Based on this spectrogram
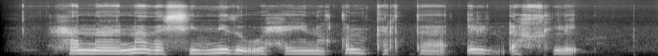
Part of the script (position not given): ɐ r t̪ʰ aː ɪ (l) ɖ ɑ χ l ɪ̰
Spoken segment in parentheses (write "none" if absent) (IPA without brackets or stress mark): l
